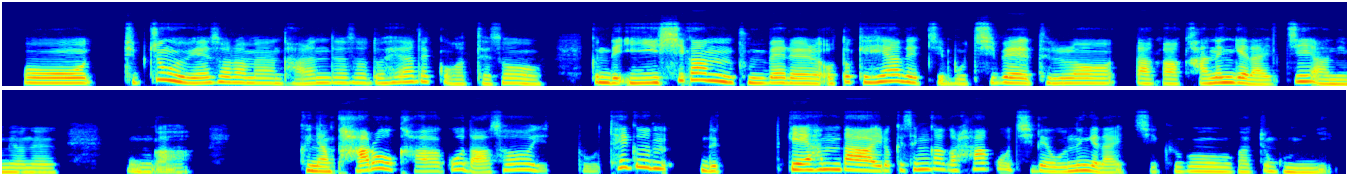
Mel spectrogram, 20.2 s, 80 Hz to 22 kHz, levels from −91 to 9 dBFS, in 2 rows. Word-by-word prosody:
어 200 Hz, 0 st, +4 dB, 0.3 s
집중을 265 Hz, +3 st, +3 dB
위해서라면 200 Hz, -2 st, 0 dB
다른 185 Hz, +3 st, -4 dB
데서도 205 Hz, -1 st, -5 dB
해야 225 Hz, +3 st, 0 dB
될 245 Hz, 0 st, -3 dB
것 235 Hz, -3 st, -8 dB
같아서 165 Hz, +1 st, -5 dB, 0.3 s
근데 215 Hz, -3 st, +3 dB
이 200 Hz, +1 st, +1 dB
시간 285 Hz, +2 st, +4 dB
분배를 195 Hz, -3 st, +1 dB
어떻게 230 Hz, +3 st, -1 dB
해야 255 Hz, +4 st, +4 dB
될지 215 Hz, -4 st, -1 dB
뭐 170 Hz, 0 st, -7 dB
집에 200 Hz, -2 st, +2 dB
들렀다가 190 Hz, -2 st, -1 dB
가는 205 Hz, +4 st, +3 dB
게 205 Hz, -2 st, +5 dB
나을지? 160 Hz, +11 st, +1 dB
아니면은 160 Hz, -4 st, -3 dB, 0.5 s
뭔가 85 Hz, -2 st, -8 dB, 0.8 s
그냥 190 Hz, -4 st, +3 dB
바로 255 Hz, +7 st, +4 dB
가고 190 Hz, +6 st, -4 dB
나서 230 Hz, +11 st, -2 dB
이 215 Hz, -, -9 dB, 0.2 s
뭐 95 Hz, -1 st, -13 dB
'퇴근 325 Hz, -2 st, 0 dB, 0.2 s
늦게 220 Hz, +4 st, -1 dB
한다.' 245 Hz, -3 st, +5 dB
이렇게 205 Hz, +3 st, -3 dB
생각을 255 Hz, -1 st, -2 dB
하고 260 Hz, +3 st, -3 dB
집에 210 Hz, -2 st, -5 dB
오는 185 Hz, +4 st, 0 dB
게 200 Hz, -, +2 dB
나을지. 155 Hz, +2 st, -7 dB
그거가 175 Hz, -2 st, -5 dB
좀 185 Hz, +1 st, -7 dB
고민이 155 Hz, -3 st, -5 dB
200 Hz, 280 characters per minute, -24 LUFS, 180-230 Hz, 0.8 s, 게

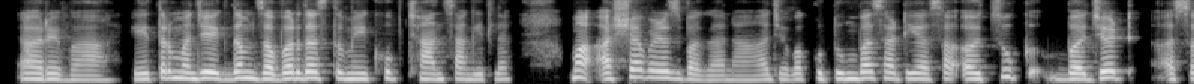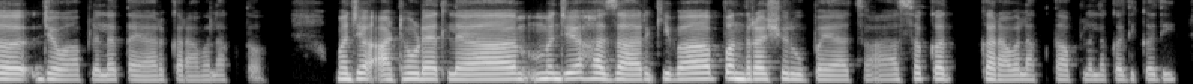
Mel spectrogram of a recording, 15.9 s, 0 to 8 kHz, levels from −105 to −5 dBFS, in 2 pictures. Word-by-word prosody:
अरे 200 Hz, -1 st, +3 dB
वाह! 170 Hz, -1 st, -5 dB, 0.2 s
हे 200 Hz, +1 st, +2 dB
तर 240 Hz, -, +4 dB
म्हणजे 230 Hz, -1 st, +6 dB
एकदम 230 Hz, +3 st, +4 dB
जबरदस्त 220 Hz, +3 st, +4 dB
तुम्ही 205 Hz, -2 st, +2 dB
खूप 230 Hz, +1 st, -3 dB
छान 195 Hz, -1 st, +1 dB
सांगितलं. 195 Hz, -1 st, -4 dB, 0.4 s
मग 255 Hz, -, +6 dB, 0.2 s
अशा 215 Hz, +6 st, +2 dB
वेळेस 240 Hz, -3 st, +2 dB
बघा 170 Hz, -3 st, -3 dB
ना, 165 Hz, +1 st, -7 dB
जेव्हा 195 Hz, 0 st, -4 dB
कुटुंबासाठी 215 Hz, 0 st, +1 dB
असं 205 Hz, +1 st, -1 dB
अचूक 225 Hz, +5 st, -2 dB, 0.2 s
बजेट 220 Hz, -, +3 dB, 0.2 s
असं 200 Hz, -1 st, +2 dB
जेव्हा 185 Hz, -3 st, -2 dB
आपल्याला 175 Hz, 0 st, -6 dB
तयार 165 Hz, 0 st, -6 dB
करावं 165 Hz, 0 st, -9 dB
लागतं. 175 Hz, 0 st, -14 dB, 0.5 s
म्हणजे 205 Hz, +1 st, +3 dB
आठवड्यातल्या 195 Hz, 0 st, +2 dB
म्हणजे 210 Hz, +1 st, +2 dB
₹1000 195 Hz, -3 st, +2 dB
किंवा 200 Hz, +1 st, +2 dB
₹1500 200 Hz, -1 st, +3 dB
रुपयाचा 175 Hz, -2 st, -5 dB
असं 185 Hz, +3 st, -5 dB
कत 200 Hz, -1 st, 0 dB, 0.2 s
करावं 180 Hz, -3 st, -1 dB
लागतं 180 Hz, 0 st, -8 dB
आपल्याला 175 Hz, 0 st, -9 dB
कधी-कधी. 190 Hz, +1 st, -8 dB
200 Hz, 150 wpm, -25 LUFS, 180-210 Hz, 0.5 s, म्हणजे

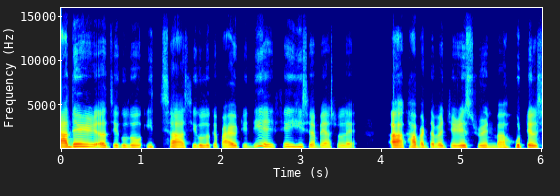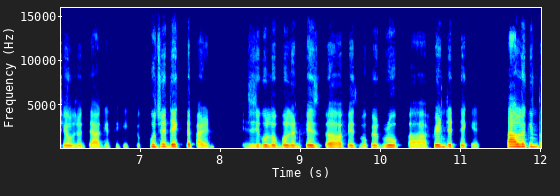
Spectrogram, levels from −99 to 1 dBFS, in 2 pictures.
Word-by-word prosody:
তাদের 245 Hz, +5 st, +7 dB, 0.2 s
অ্যা -, -, +4 dB
যেগুলো 205 Hz, 0 st, -3 dB, 0.2 s
ইচ্ছা 210 Hz, 0 st, -1 dB, 0.2 s
সেগুলোকে 205 Hz, 0 st, -3 dB
প্রায়োরিটি 190 Hz, +3 st, 0 dB
দিয়ে 300 Hz, -1 st, -1 dB, 0.2 s
সেই 255 Hz, -2 st, -5 dB
হিসাবে 230 Hz, -4 st, -6 dB
আসলে 195 Hz, 0 st, -8 dB, 0.6 s
আ -, -, +11 dB
খাবার-দাবার 190 Hz, -2 st, 0 dB
যে 185 Hz, -, -6 dB
রেস্টুরেন্ট 190 Hz, -1 st, -2 dB
বা 185 Hz, -, -2 dB
হোটেল 215 Hz, -2 st, +3 dB
সেগুলো 195 Hz, -1 st, -3 dB
যদি 185 Hz, -, -17 dB
আগে 185 Hz, -, -14 dB
থেকে 200 Hz, -3 st, -22 dB
একটু -, -, -30 dB
খুঁজে 250 Hz, 0 st, +2 dB
দেখতে 250 Hz, +1 st, +2 dB
পারেন 195 Hz, 0 st, -4 dB, 0.4 s
এইযে 210 Hz, 0 st, -13 dB
যেগুলো 220 Hz, 0 st, +1 dB
বললেন 205 Hz, -1 st, +2 dB
ফেস 210 Hz, -1 st, +5 dB, 0.2 s
আ -, -, +5 dB, 0.2 s
Facebook 195 Hz, -1 st, -5 dB
এর -, -, -2 dB
গ্রুপ 205 Hz, -1 st, +3 dB
বা 100 Hz, -, -4 dB, 0.2 s
ফ্রেন্ডের 230 Hz, -1 st, +2 dB
থেকে, 195 Hz, -, -7 dB, 0.4 s
তাহলে 260 Hz, 0 st, +9 dB
কিন্তু 240 Hz, -1 st, -2 dB
205 Hz, 185 wpm, -26 LUFS, 195-225 Hz, 0.6 s, আ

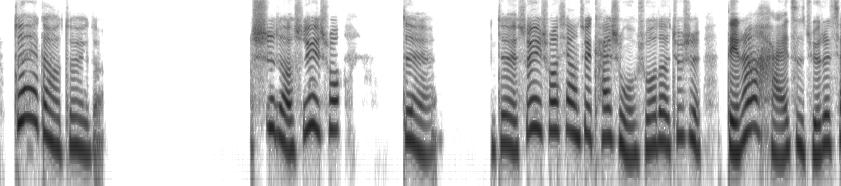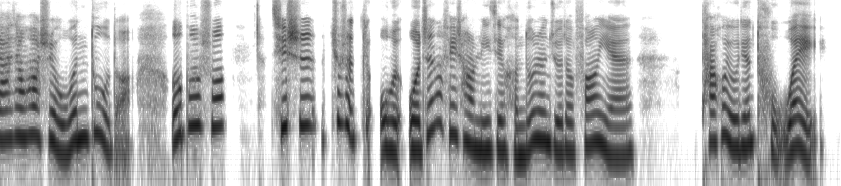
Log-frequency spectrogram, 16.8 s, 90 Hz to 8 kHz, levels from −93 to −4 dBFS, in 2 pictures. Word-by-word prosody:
对 425 Hz, -, +4 dB, 0.2 s
的， 275 Hz, -, 0 dB
对 225 Hz, 0 st, -4 dB
的。 -, -, -12 dB, 1.5 s
是 375 Hz, -2 st, -1 dB
的， 255 Hz, -9 st, +3 dB
所 325 Hz, -, -2 dB
以 375 Hz, -, +3 dB
说 350 Hz, +1 st, -1 dB, 0.6 s
对， 225 Hz, -8 st, -2 dB, 0.6 s
对。 245 Hz, -2 st, -1 dB
所 325 Hz, +10 st, -1 dB
以 365 Hz, -, +3 dB
说 340 Hz, 0 st, +1 dB
像 335 Hz, -2 st, +1 dB
最 310 Hz, +1 st, 0 dB
开 290 Hz, 0 st, -1 dB
始 275 Hz, -3 st, -2 dB
我 195 Hz, -3 st, -2 dB
说 230 Hz, +4 st, -3 dB
的， 260 Hz, -1 st, +1 dB
就 300 Hz, +6 st, -5 dB
是 275 Hz, -6 st, -2 dB, 0.2 s
得 215 Hz, -2 st, +6 dB
让 355 Hz, -, +3 dB
孩 195 Hz, -, -2 dB
子 235 Hz, +1 st, -2 dB
觉 200 Hz, -1 st, -1 dB
得 245 Hz, -, +1 dB
家 275 Hz, +3 st, 0 dB
乡 295 Hz, 0 st, +2 dB
话 305 Hz, 0 st, +2 dB
是 275 Hz, -1 st, -2 dB
有 240 Hz, -5 st, +3 dB
温 265 Hz, +8 st, +4 dB
度 290 Hz, -5 st, -1 dB
的， -, -, -9 dB, 0.4 s
而 280 Hz, +3 st, +3 dB
不 385 Hz, +4 st, +3 dB
是 385 Hz, -, -10 dB
说 380 Hz, 0 st, +3 dB, 0.4 s
其 370 Hz, -, +3 dB
实 390 Hz, -1 st, +2 dB
就 425 Hz, -, -1 dB
是 385 Hz, -8 st, +1 dB, 0.2 s
我 210 Hz, 0 st, +2 dB
我 220 Hz, 0 st, +5 dB
真 325 Hz, +11 st, -1 dB
的 415 Hz, -, -2 dB
非 320 Hz, -5 st, -2 dB
常 255 Hz, -5 st, +1 dB
理 215 Hz, 0 st, +3 dB
解， 215 Hz, 0 st, -1 dB
很 190 Hz, -3 st, -1 dB
多 235 Hz, +7 st, +1 dB
人 275 Hz, -1 st, +4 dB
觉 215 Hz, -4 st, 0 dB
得 210 Hz, 0 st, -2 dB
方 245 Hz, +5 st, +1 dB
言 195 Hz, -2 st, -2 dB, 0.7 s
它 260 Hz, -, 0 dB
会 305 Hz, +3 st, -1 dB
有 235 Hz, -3 st, +3 dB
点 235 Hz, +2 st, +2 dB
土 200 Hz, -7 st, -6 dB
味， 215 Hz, +1 st, +1 dB
260 Hz, 235 characters per minute, -24 LUFS, 220-320 Hz, 1.5 s, 得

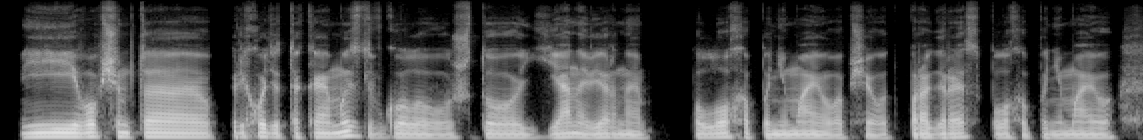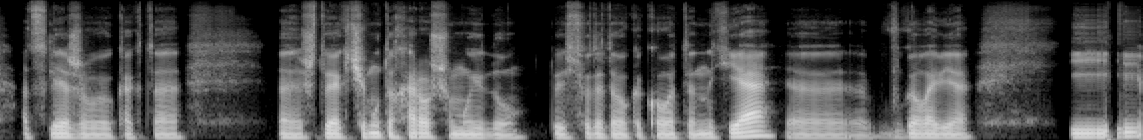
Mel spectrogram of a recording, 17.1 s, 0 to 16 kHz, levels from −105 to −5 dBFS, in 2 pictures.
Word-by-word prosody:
И 100 Hz, +2 st, +5 dB
в 100 Hz, -, +4 dB
общем-то 100 Hz, -2 st, +3 dB
приходит 95 Hz, 0 st, -1 dB
такая 95 Hz, +2 st, 0 dB
мысль 115 Hz, 0 st, +1 dB
в 85 Hz, -, -9 dB
голову, 80 Hz, -3 st, 0 dB
что 85 Hz, +1 st, -1 dB
я, 85 Hz, +3 st, -1 dB
наверное, 85 Hz, -4 st, -1 dB, 0.3 s
плохо 90 Hz, 0 st, 0 dB
понимаю 80 Hz, -2 st, 0 dB
вообще 75 Hz, +1 st, -4 dB
вот 75 Hz, +1 st, -6 dB
прогресс, 90 Hz, +2 st, 0 dB
плохо 85 Hz, -1 st, -4 dB
понимаю, 80 Hz, +1 st, -3 dB, 0.3 s
отслеживаю 85 Hz, -4 st, 0 dB
как-то, 80 Hz, 0 st, -5 dB, 0.7 s
э, 80 Hz, -2 st, 0 dB
что 90 Hz, +3 st, 0 dB
я 90 Hz, -, +5 dB
к -, -, -6 dB
чему-то 95 Hz, -1 st, +2 dB
хорошему 85 Hz, -3 st, +2 dB
иду. 75 Hz, 0 st, -4 dB, 0.2 s
То -, -, -2 dB
есть 80 Hz, -1 st, -4 dB
вот 85 Hz, -, -2 dB
этого 85 Hz, -2 st, +1 dB
какого-то 80 Hz, -1 st, -1 dB
нытья, 100 Hz, +9 st, +4 dB
э, 75 Hz, -4 st, -6 dB
в 85 Hz, 0 st, -15 dB
голове 85 Hz, -1 st, +1 dB, 0.7 s
и, 90 Hz, 0 st, +3 dB
и 110 Hz, +2 st, -1 dB
85 Hz, 135 wpm, -25 LUFS, 80-95 Hz, 0.7 s, И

